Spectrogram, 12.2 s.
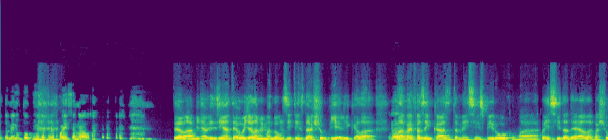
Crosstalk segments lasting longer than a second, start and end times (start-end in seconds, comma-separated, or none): none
